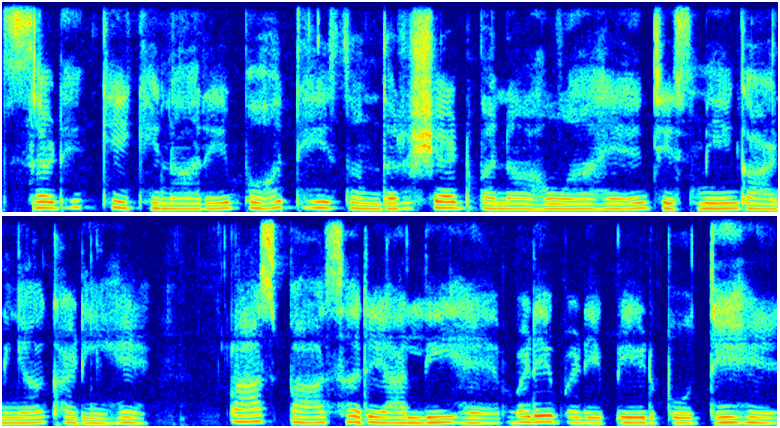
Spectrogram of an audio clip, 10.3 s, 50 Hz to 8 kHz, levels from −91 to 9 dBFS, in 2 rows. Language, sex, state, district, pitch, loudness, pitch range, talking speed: Hindi, female, Goa, North and South Goa, 200 Hz, -20 LUFS, 190-215 Hz, 115 wpm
